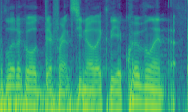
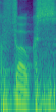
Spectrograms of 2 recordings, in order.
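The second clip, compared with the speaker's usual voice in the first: mechanical, stiff, sharp falling tone on folks; 3 dB quieter than usual. Imitating a sentence-final habit, stiff sharp pitch drop on folks. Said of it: "like a mechanical, it's like a railway signaling arm that drops at the end of a sentence".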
